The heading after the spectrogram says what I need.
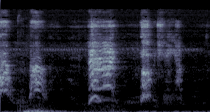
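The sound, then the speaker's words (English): A person imitates a dog barking, giving a few short, harsh, yelping barks separated by brief pauses at a moderate level. “there's a dog, but there's a person that's making dog noises.”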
